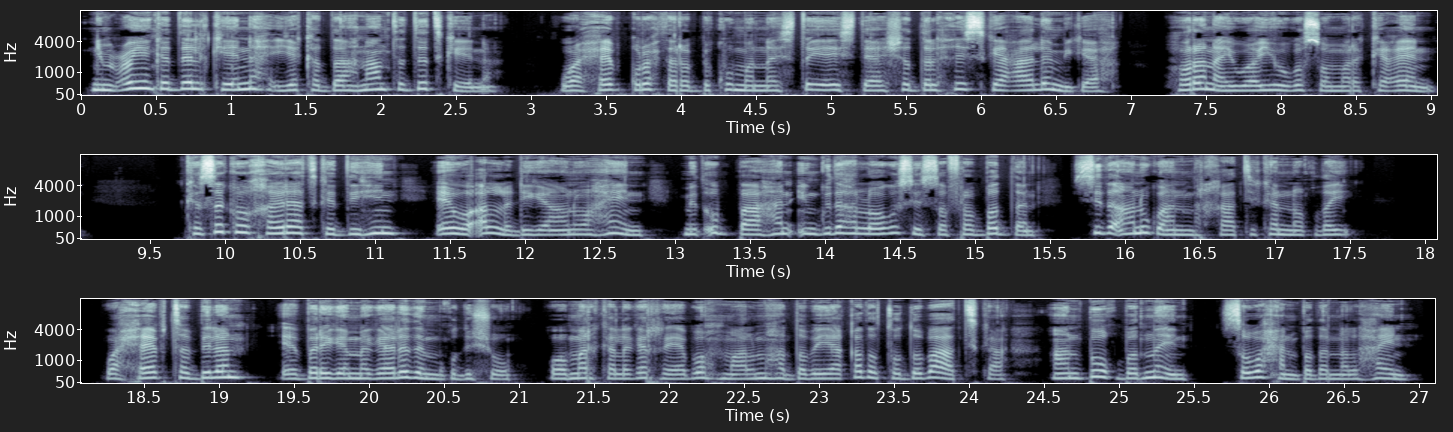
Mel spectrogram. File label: female somali voice over narrative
